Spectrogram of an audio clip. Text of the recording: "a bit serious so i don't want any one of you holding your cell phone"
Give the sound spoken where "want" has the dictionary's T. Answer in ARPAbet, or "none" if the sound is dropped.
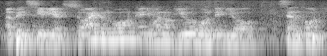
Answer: none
